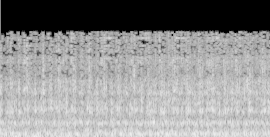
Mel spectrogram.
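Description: Steady mechanical whirring and rattling from a sewing machine with a turning wheel, used by a women's clothing tailor in Parun, Nuristan, runs loud and continuous throughout, with no talk.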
